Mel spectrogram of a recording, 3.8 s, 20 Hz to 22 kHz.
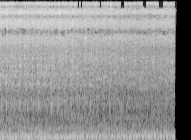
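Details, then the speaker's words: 1972 Camaro 383 stroker V8, sat since 2011, first run after revival; loud lumpy idle with an uneven puffing beat about four per second plus noisy lifters from its large hydraulic flat-tappet cam. Finding: exhaust header leak. "let's slip it on the header there is what is pretty much just sounding terrible I was listening to the NAS like man it sounds like things all sleep lipid"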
